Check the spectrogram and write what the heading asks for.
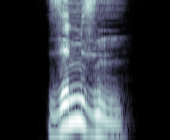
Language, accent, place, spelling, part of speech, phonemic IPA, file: German, Germany, Berlin, simsen, verb, /ˈzɪmzn̩/, De-simsen.ogg
- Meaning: to text message, to text, to SMS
